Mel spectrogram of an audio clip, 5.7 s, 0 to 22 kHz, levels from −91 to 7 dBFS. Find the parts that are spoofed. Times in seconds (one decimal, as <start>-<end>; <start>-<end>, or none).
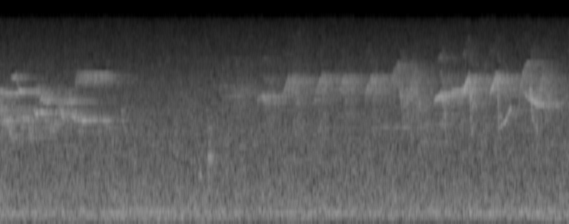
none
